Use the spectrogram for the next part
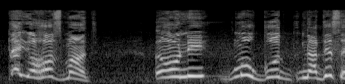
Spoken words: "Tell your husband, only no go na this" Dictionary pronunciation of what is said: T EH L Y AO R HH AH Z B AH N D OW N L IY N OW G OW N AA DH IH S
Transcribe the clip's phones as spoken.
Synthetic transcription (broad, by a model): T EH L Y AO HH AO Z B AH N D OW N IY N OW G OW N AA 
